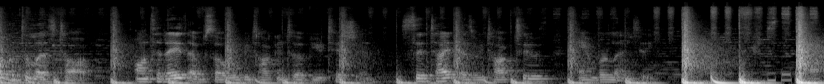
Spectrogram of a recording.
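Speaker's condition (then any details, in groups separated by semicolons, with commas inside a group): No condition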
